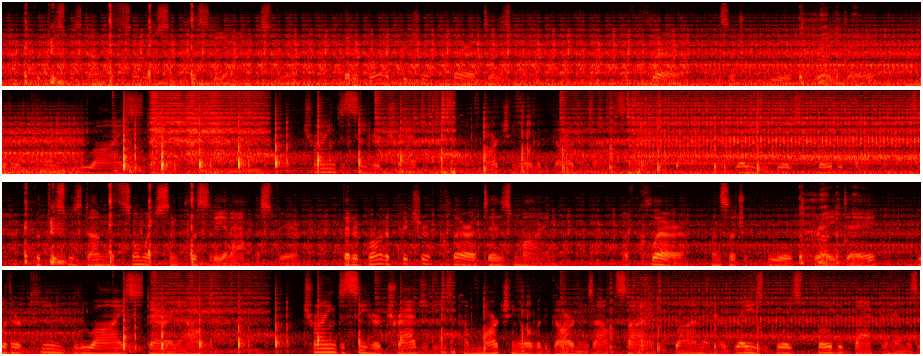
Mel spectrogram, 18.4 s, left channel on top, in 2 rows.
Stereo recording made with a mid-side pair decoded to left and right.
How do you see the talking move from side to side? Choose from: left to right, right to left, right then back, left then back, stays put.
stays put.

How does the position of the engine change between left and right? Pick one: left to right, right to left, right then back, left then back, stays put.
stays put.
